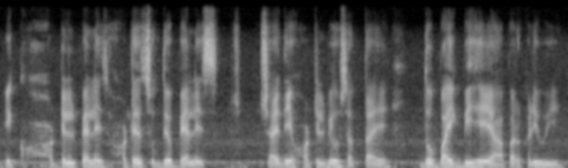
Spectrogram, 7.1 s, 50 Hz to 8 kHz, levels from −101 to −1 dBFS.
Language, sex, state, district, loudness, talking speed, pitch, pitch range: Hindi, male, Jharkhand, Sahebganj, -22 LUFS, 175 wpm, 135 Hz, 125-145 Hz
